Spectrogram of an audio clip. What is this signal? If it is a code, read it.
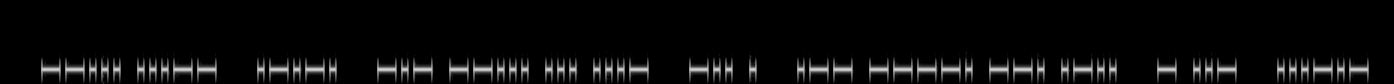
Morse code, heard as a keyed tone, about 20 wpm, 700 Hz. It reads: 73 <AR> K7SV DE W9GL TU <SK>
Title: Practice QSO - Exchange 4 - Ending - 20wpm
